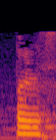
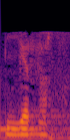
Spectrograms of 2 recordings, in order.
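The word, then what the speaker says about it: Peirce: ketiga Charles Sanders Pese ituembacanya pulse ya jangan Pierce ya kayak kalau kalian baca dompet pu r s e jadi lebih seperti itu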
